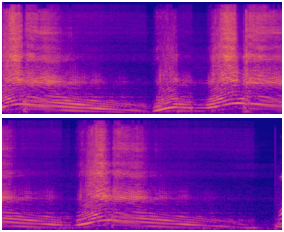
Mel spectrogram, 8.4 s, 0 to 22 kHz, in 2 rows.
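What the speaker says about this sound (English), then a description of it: "it has a muffler delete and catless headers" A BMW E46 330i with the M54 engine, muffler delete and catless headers revs up three times, a loud raspy exhaust that climbs in pitch and falls away between pulls, close by.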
